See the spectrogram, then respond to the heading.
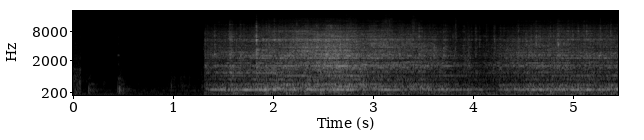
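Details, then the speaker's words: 2012 Ford F150 3.5L EcoBoost rear brake job: the old rotor is turned by hand and a steady dry scraping rasp is heard as the parking brake shoes drag inside the drum, to be adjusted before the rotor comes off. "Now I am going to rotate this slightly and listen to hear how much this is dragging, because as we adjust this, we will need to readjust this back with our new rotor."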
